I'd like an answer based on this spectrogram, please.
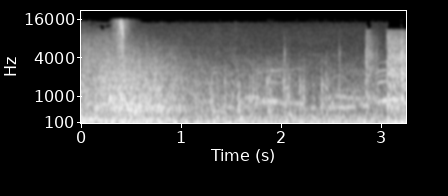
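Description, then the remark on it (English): Two sharp blasts of gunfire and cannon, of the kind that accompanied the Chesapeake Bay oyster harvest, ring out, one early and one near the end, over a steady rumbling, noisy outdoor background with what may be faint, indistinct voices. “Once upon a time, and for a long time, gunfire and cannon blasts accompanied the Chesapeake oyster harvest.”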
